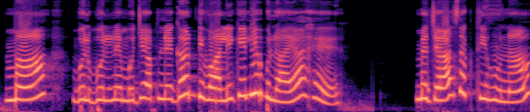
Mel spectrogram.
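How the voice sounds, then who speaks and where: A tiny girl bird from a cartoon fable, played by a woman. The voice is extremely high and childlike. She sounds sweet, earnest and a little insistent, like a small child talking to friends and parents. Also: normal speed, a bit bright. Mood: pleading, insistent. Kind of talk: Hindi cartoon story dialogue.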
